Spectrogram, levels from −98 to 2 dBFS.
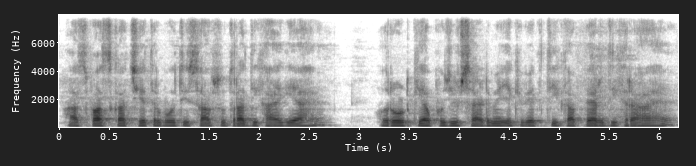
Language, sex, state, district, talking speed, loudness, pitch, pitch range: Hindi, male, Jharkhand, Deoghar, 215 wpm, -21 LUFS, 120 Hz, 115-125 Hz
